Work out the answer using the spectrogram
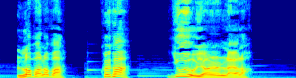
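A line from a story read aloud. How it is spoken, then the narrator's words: Excited shout. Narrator (Chinese): 伙计又喊了起来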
